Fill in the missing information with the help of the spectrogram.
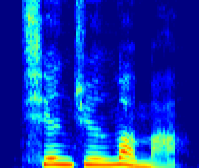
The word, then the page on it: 千军万马: qiān jūn wàn mǎ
